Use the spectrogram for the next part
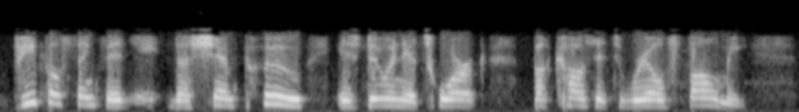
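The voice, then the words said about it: Strained, failing voice. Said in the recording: “I think I'm losing my voice”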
